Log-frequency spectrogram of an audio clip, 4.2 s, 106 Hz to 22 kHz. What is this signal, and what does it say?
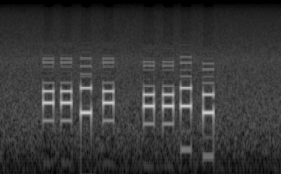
DTMF, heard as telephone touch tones, dialled by hand, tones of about 160 ms. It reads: 0030 7791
